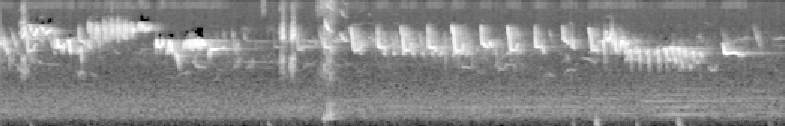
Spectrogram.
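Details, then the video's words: Great tit fledgling call, a sound of April to the end of June: high, slurred notes give way to an evenly spaced run of short chips, closing with a falling buzzy phrase. "It is also worth distinguishing the sound of a young great tit, which we can hear from April to the end of June. The"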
